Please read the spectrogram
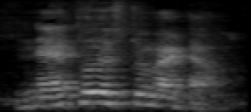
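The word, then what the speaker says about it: Gnathostomata: हम बोलते हैं जॉ नेथोस्टोमेटा, जी यहां साइलेंट होता है, नेथो एस्टोमाटा, ठीक है, जिनमें जॉ प्रेजेंट है, और जिनमें जॉ एब्सेंट है वो हो गए एग्नेथो एस्टोमेटा, नेथो एस्टोमेटा, ओके।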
